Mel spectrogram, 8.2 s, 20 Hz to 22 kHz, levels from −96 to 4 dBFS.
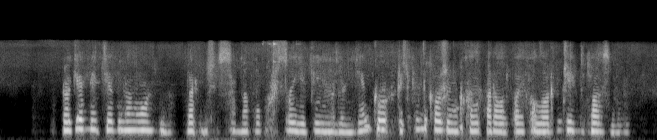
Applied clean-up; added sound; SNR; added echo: neural mask model Resemble Enhance denoiser.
